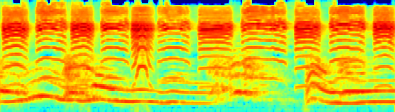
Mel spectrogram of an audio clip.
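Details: Pet Siberian Huskies howling, set off by a squeaky toy: sustained, wavering tones that rise and fall, with overlapping voices, a short break near the three-second mark, then a fresh howl swooping upward and holding steady.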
